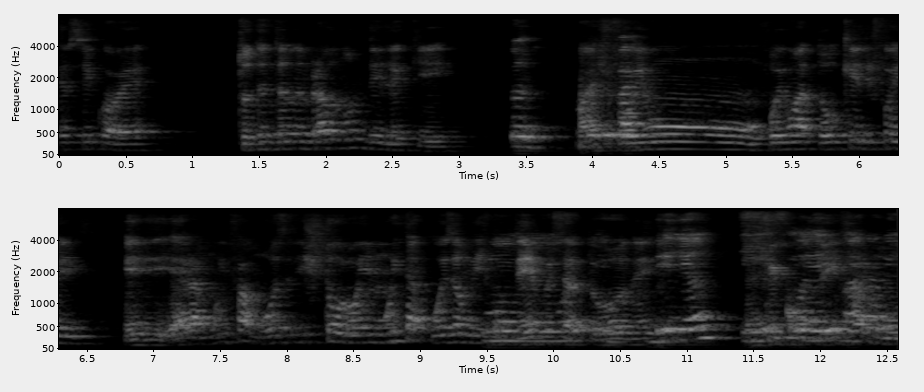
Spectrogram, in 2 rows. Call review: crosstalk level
present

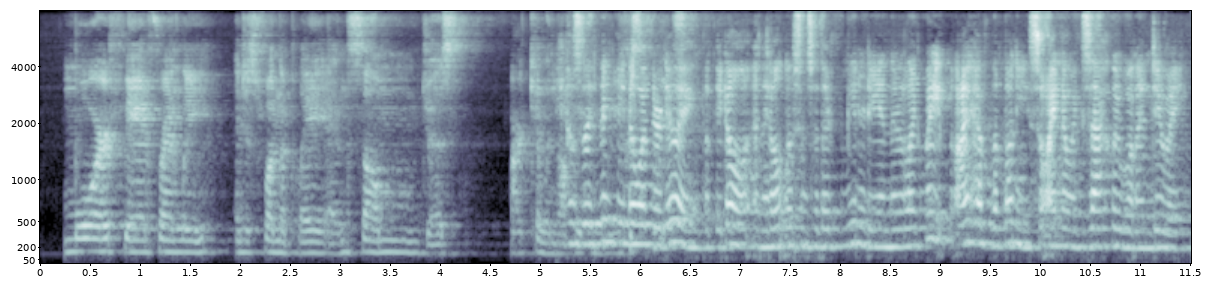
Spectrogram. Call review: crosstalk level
present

